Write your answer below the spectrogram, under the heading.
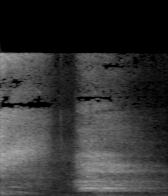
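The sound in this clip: An audience draws a deep breath together, a soft, broad rush of air that dips briefly, then swells and slowly fades, with no talking.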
